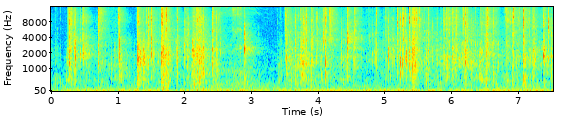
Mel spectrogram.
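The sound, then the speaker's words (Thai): Sealed packaging on an inner box of astaxanthin supplement capsules is torn open, giving dense, loud crinkling and ripping. Many sharp crackles run almost continuously, with a brief softer stretch partway through. “ด้านในก็จะเป็นกล่อง ซีลมาอีกชั้นหนึ่งนะครับ แล้วก็มีวันที่หมดอายุบอกนะครับเดี๋ยวเรามาฉีกดูนะครับ”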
